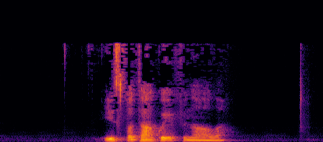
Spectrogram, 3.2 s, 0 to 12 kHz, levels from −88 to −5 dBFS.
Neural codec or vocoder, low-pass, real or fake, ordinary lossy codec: codec, 24 kHz, 0.5 kbps, DualCodec; 10.8 kHz; fake; MP3, 32 kbps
